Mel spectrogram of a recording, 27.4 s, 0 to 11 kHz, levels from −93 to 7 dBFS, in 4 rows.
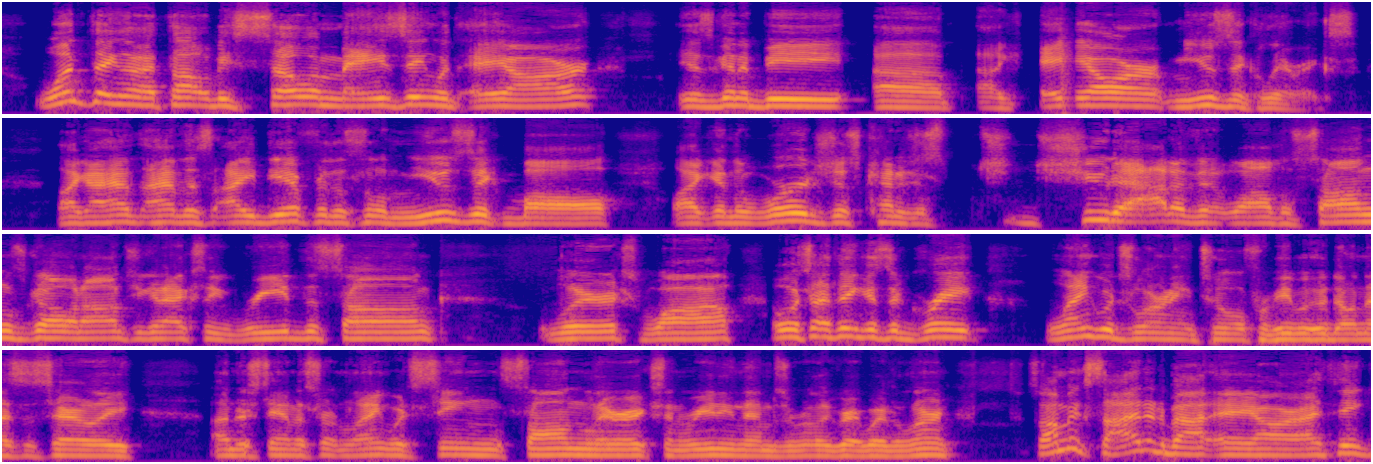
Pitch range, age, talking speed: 145-180 Hz, 30-49, 215 wpm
